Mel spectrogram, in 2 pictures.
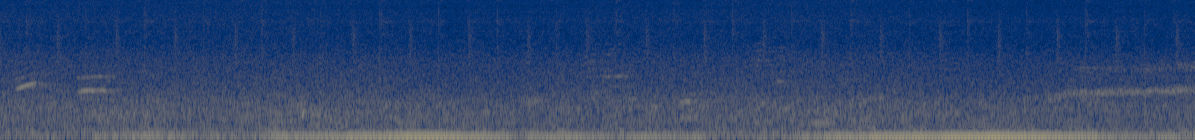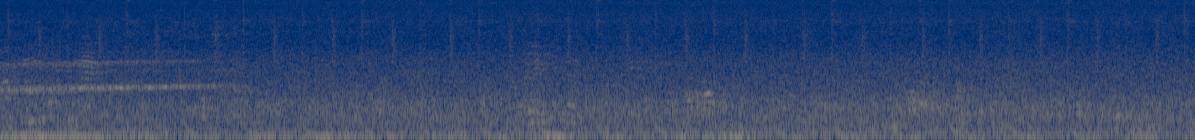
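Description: A waterfall rushes and splashes steadily outdoors.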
